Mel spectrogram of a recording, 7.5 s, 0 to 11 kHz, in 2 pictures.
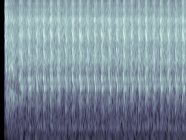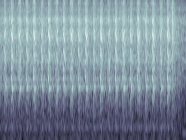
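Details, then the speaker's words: Kubota D722 diesel swapped into a Saturn SC1 coupe, starter hotwired: even cranking about three and a half turns a second for seven seconds without catching; the injection pump lost its prime and needs time to pressurize. "I was afraid this would happen. It seems the injector pump lost its prime, and it's going to take a moment or two to pressurize the system."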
